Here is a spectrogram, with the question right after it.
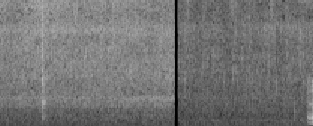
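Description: Sausage frying in a pan on a stove at medium heat, a steady soft sizzle with a brief clatter at the end.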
